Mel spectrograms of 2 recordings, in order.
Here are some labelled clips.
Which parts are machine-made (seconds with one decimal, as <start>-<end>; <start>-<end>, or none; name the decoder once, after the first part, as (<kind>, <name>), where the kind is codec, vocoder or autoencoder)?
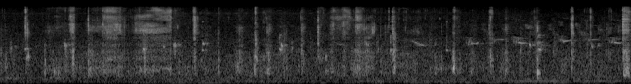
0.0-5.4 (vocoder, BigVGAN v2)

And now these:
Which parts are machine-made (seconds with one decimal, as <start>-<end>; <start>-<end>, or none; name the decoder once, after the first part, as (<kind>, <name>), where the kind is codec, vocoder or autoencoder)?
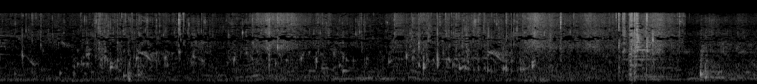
none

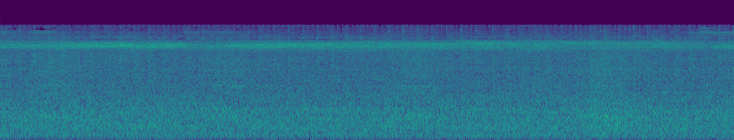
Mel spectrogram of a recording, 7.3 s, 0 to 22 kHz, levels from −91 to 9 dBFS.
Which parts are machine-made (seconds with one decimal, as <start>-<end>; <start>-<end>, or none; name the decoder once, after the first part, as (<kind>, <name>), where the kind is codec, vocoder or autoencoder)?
0.0-1.7 (vocoder, BigVGAN v2)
